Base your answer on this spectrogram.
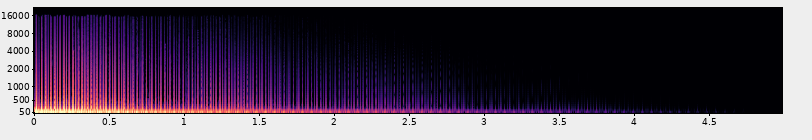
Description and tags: sawtoothc1g1thing
Got bored and tried making something with Audacity. Here's the very slightly seismic charge sounding result.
